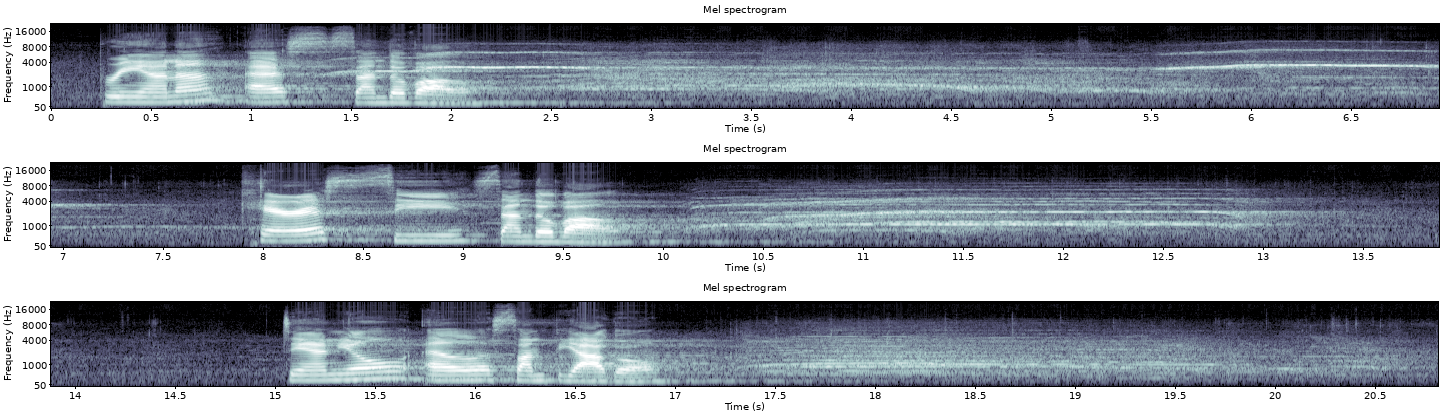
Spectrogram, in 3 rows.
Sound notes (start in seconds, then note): 1.7 audience cheering; 5.2 audience member wolf-whistling; 10.1 audience cheering; 17.3 audience cheering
